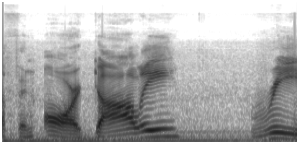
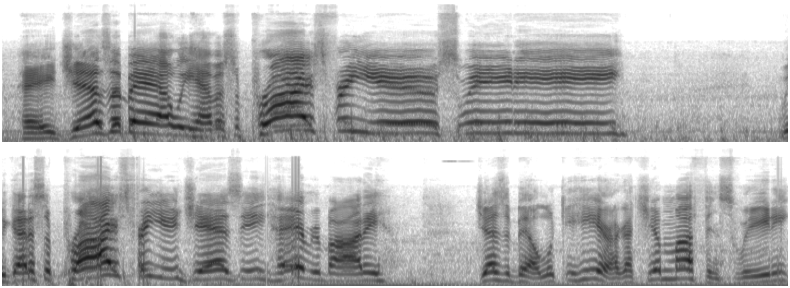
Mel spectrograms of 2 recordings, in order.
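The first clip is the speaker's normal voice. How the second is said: cooing to cows; 11 semitones higher than usual. Acted. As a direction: coo brightly to greet each cow by name.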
